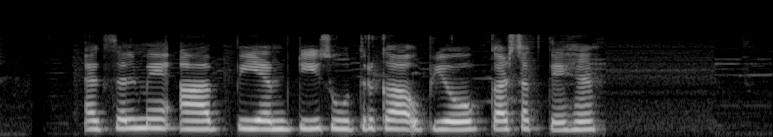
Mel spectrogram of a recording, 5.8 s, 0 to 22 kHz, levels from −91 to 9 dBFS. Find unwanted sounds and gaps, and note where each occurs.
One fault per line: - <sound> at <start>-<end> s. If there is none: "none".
none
